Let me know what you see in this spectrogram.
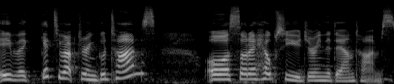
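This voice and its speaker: A woman with an Australian accent talks at a fairly quick pace in a bright, sharp tone, in a very clean recording with a silent background. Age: 40s. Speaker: podcast host. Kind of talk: casual chat.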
